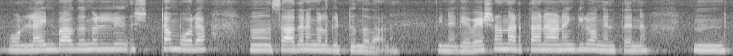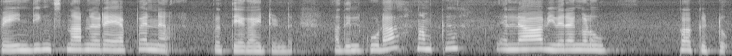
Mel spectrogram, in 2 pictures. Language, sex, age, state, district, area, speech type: Malayalam, female, 18-30, Kerala, Kozhikode, urban, spontaneous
